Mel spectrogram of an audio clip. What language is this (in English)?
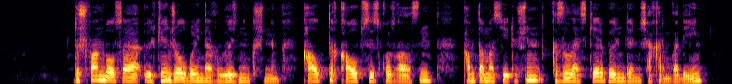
Kazakh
